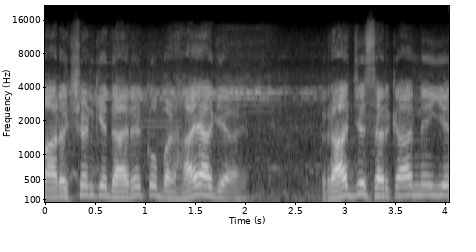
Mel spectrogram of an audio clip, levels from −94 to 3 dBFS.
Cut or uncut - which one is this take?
uncut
